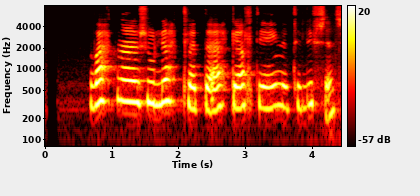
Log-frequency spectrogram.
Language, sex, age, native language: Icelandic, female, 11, Icelandic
